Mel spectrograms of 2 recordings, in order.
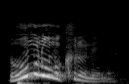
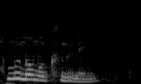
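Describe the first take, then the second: First: "너무너무" punched loud; forceful emphasis. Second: "너무너무" soft and low; hushed emphasis. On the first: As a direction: repeat it loudly to drive the point home. Louder repeat for emphasis. (큰 소리로 힘주어 강조) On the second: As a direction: lower the voice on the great grace. First, softer statement of grace. (낮고 작은 소리로 강조) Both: Real, not acted.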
